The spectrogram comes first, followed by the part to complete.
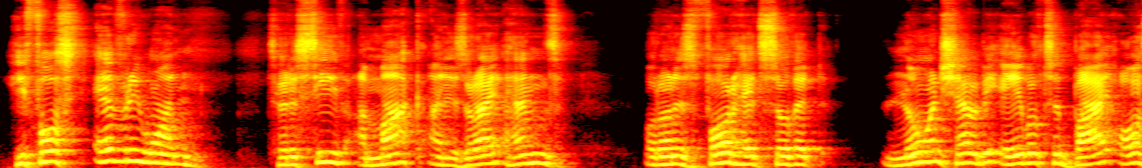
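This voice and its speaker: A man's voice: fairly high pitch, close to an everyday voice. A man performing a dramatic monologue as a cynical, feverish, scornful apocalyptic drifter, ranting emphatically and preachily with swearing and rhetorical questions. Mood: ominous.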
